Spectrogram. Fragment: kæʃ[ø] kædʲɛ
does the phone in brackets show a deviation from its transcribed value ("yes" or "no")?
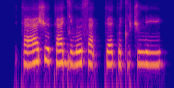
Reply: no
